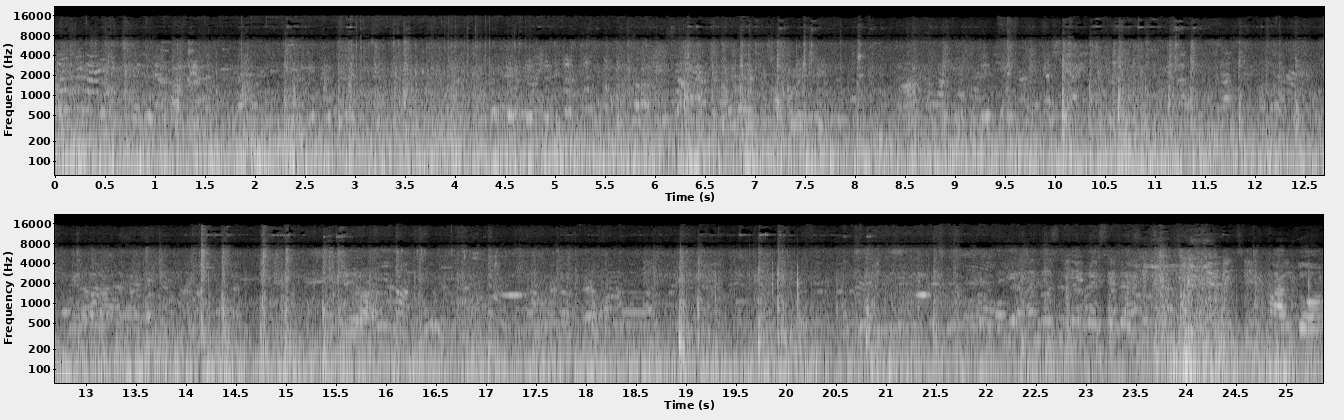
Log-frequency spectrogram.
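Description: Indistinct passenger chatter over the steady low rumble of a train carriage running along the track.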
